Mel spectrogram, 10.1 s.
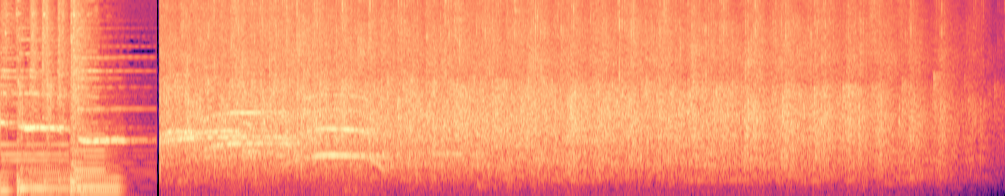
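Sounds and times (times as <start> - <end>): crowd applauding: 1.6 - 10.0.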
